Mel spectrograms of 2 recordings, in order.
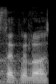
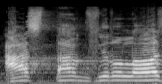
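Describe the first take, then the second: First: It sounds quick, hurried and mechanical. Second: It sounds angry and scolding.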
